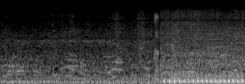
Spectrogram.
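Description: Motor vehicle engine noise with faint voices in the background. A louder engine with a low, steady drone comes in about one and a half seconds in.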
